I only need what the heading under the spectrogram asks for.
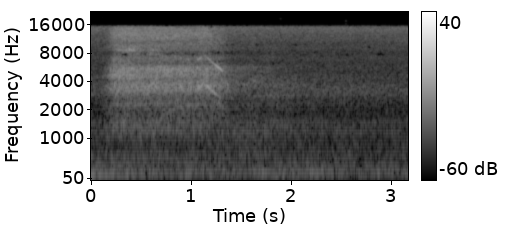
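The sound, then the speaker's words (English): Slow breathing in during a meditation: a single soft, hissy inhalation lasting about a second, then trailing off into near quiet with no talk over it. “One more at your own pace. Breathing in”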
